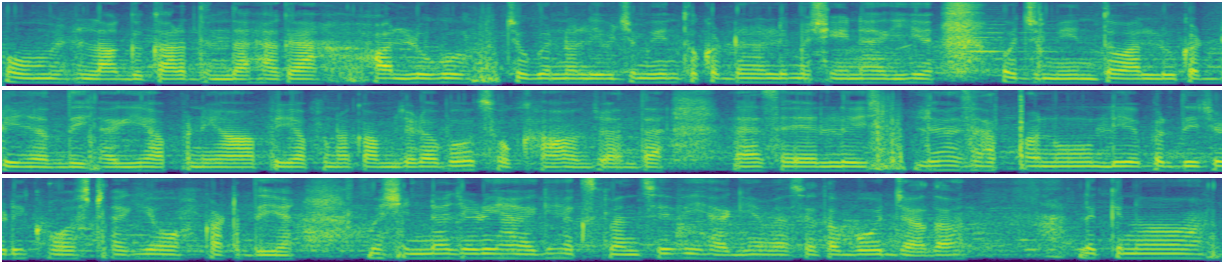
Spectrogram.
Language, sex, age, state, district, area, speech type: Punjabi, male, 18-30, Punjab, Firozpur, urban, spontaneous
